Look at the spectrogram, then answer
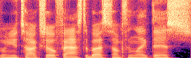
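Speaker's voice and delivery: usual speaking voice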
